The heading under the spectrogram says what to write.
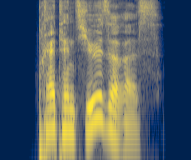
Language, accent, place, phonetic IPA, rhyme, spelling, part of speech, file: German, Germany, Berlin, [pʁɛtɛnˈt͡si̯øːzəʁəs], -øːzəʁəs, prätentiöseres, adjective, De-prätentiöseres.ogg
- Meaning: strong/mixed nominative/accusative neuter singular comparative degree of prätentiös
